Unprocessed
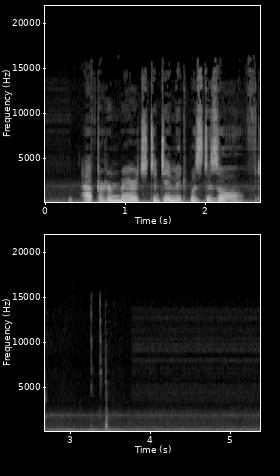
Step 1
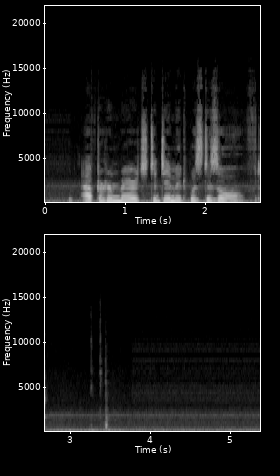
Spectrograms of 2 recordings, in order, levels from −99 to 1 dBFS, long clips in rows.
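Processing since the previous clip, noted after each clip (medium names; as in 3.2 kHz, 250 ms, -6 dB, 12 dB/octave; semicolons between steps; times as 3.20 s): Bessel low-pass 5 kHz, order 2; peaking EQ 76 Hz -4 dB 0.77 oct; trim +3 dB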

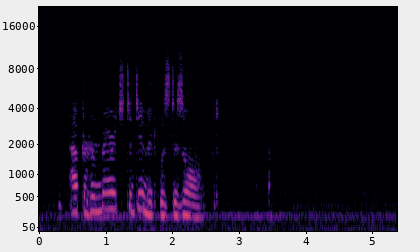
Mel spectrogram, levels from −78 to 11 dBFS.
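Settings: comb 5.5 ms, depth 87%; trim -5.5 dB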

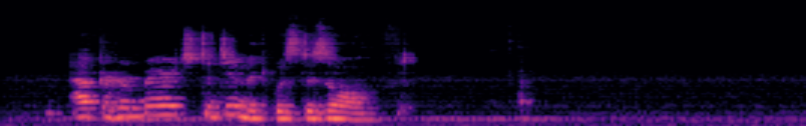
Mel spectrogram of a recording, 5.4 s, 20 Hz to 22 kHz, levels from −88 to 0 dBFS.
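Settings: reverberation, pre-delay 3 ms, DRR 4.5 dB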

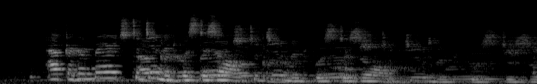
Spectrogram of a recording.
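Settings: ever faster or slower copies 726 ms, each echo -5 st, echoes 3, each echo -6 dB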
